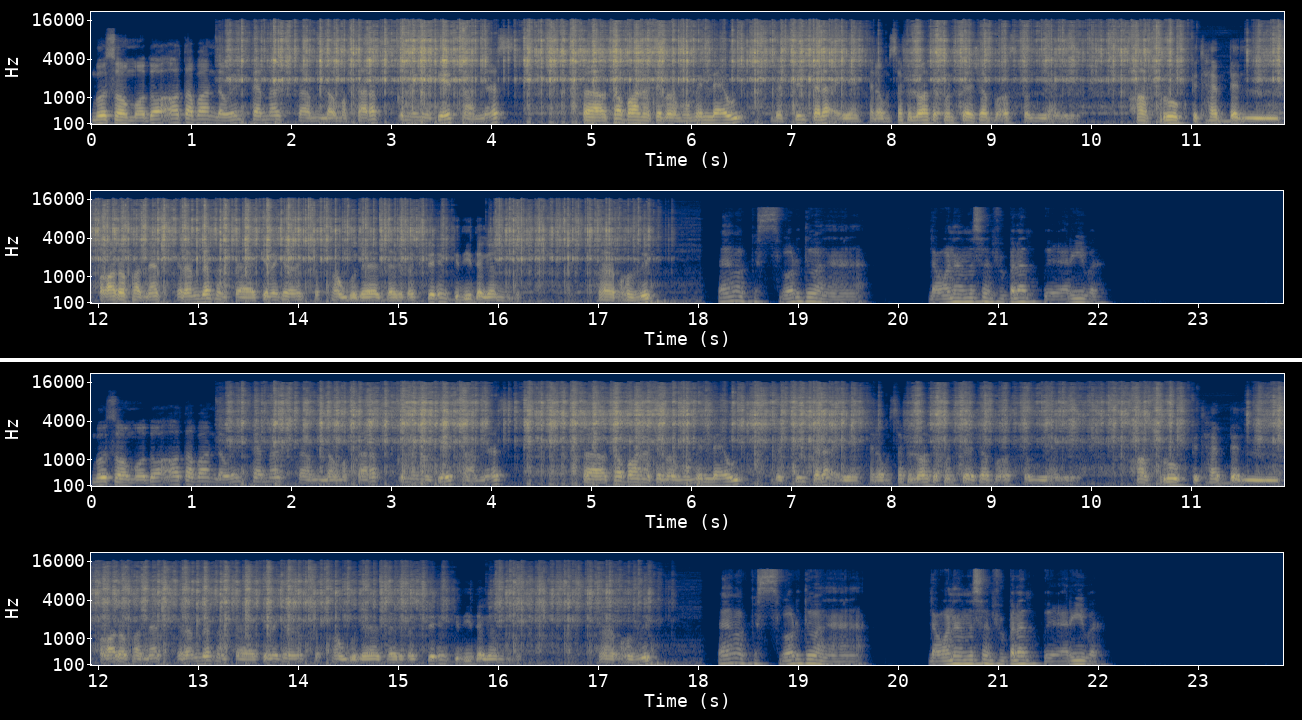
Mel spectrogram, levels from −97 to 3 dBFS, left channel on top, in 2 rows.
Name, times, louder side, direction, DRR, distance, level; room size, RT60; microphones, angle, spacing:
voice 1, 0.0-4.2 4.9-6.5 6.8-9.9 10.4-16.2 17.0-17.6, left 5 dB, 80° left, 0.4 m, -34 dB
sound 1, 1.3-11.0 11.6-15.5 15.9-17.7, left 5 dB, 25° left, 0.6 m, -31 dB
voice 2, 18.2-19.7 20.3-22.1, right 3 dB, 25° right, 0.4 m, -39 dB
2.7 x 2.6 x 2.5 m
head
